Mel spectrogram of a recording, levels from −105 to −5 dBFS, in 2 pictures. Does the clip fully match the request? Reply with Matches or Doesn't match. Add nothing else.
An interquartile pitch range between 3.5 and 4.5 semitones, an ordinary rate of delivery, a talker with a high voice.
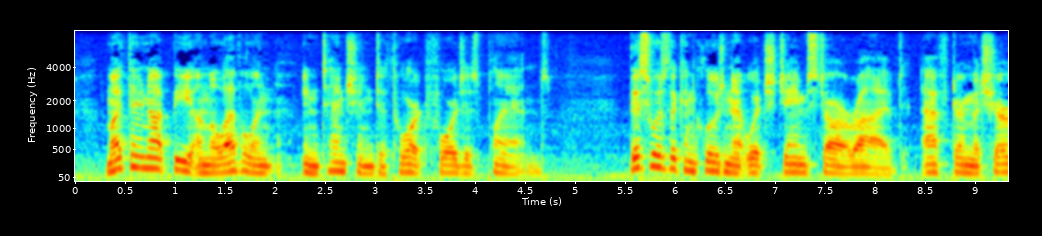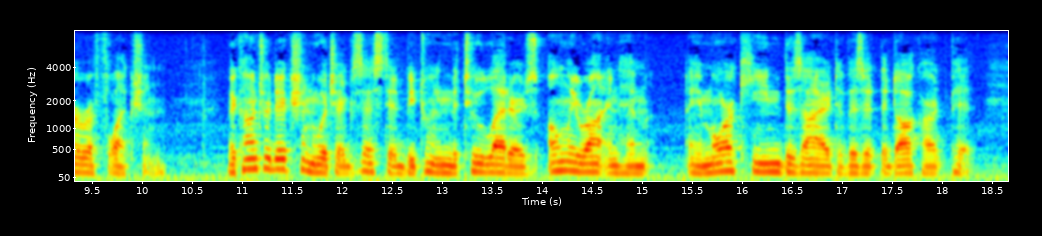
Doesn't match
